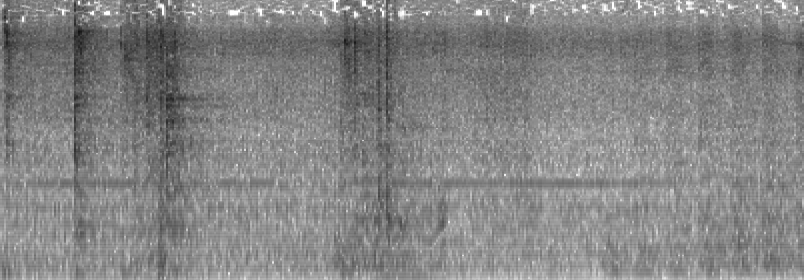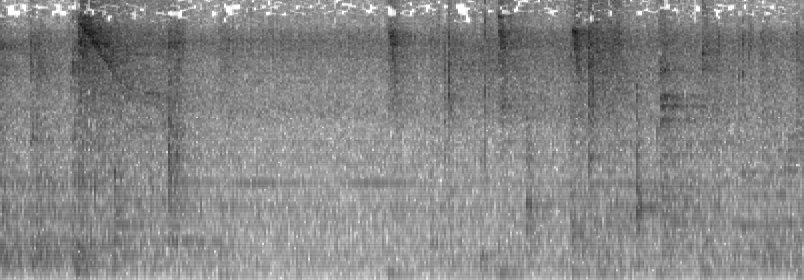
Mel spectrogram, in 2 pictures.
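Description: Cardboard boxes clatter and thump along metal rollers.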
